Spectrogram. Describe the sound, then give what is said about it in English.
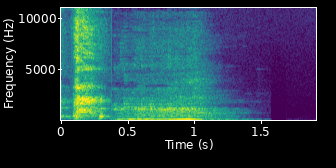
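One loud, harsh cough from a person with a cold bursts out and stretches into a deep, rumbling growl lasting over a second, a human voice mimicking a lion's roar, alone. “Lions have never heard a roar like mine before.”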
